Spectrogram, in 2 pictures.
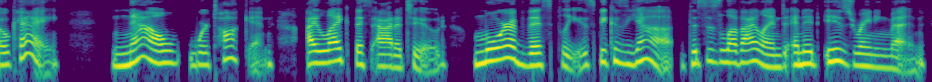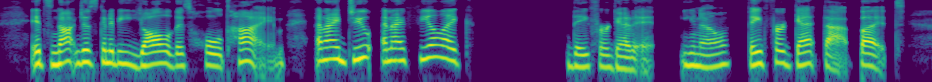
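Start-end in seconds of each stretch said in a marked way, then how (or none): none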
